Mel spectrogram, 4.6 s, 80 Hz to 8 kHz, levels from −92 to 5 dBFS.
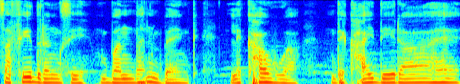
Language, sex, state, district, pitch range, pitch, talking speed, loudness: Hindi, male, Uttar Pradesh, Lalitpur, 130-145 Hz, 140 Hz, 145 wpm, -17 LUFS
